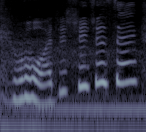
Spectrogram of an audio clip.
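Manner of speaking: imitating a shocked gasp of a question. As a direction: play the grandma caught off guard. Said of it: "she was in, like, in shock".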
